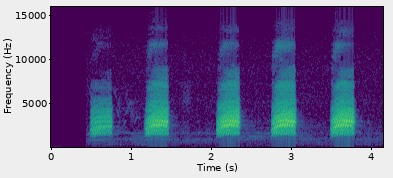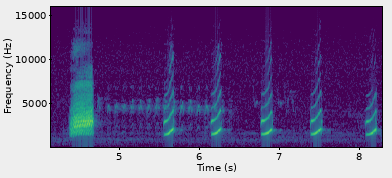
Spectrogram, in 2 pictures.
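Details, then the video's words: A Northern Mockingbird sings, repeating each phrase three or more times: a harsh, raspy note given six times in a row, then a thin, sharply rising chirp repeated five times. "the Mockingbird repeats everything three or more times so let's listen to that Northern Mocking Bird"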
